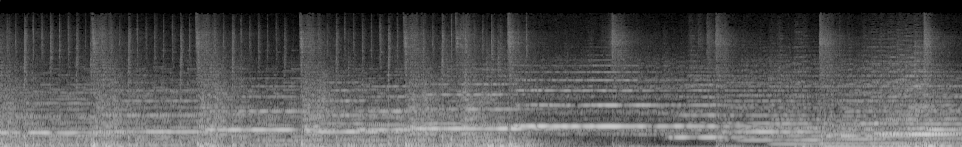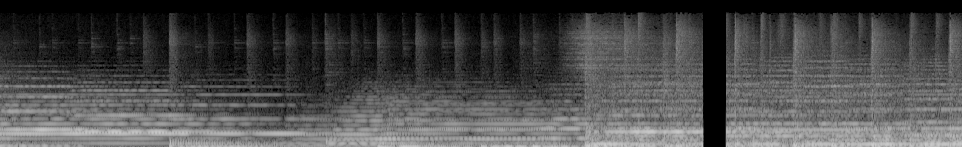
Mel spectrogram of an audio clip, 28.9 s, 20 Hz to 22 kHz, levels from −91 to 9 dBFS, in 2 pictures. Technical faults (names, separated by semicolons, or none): playback stall; time-compressed catch-up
